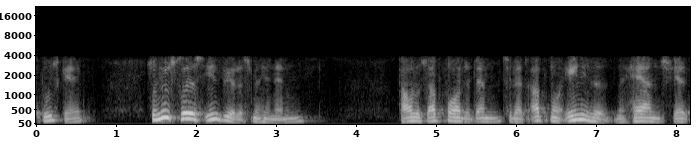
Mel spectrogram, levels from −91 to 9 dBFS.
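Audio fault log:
Throughout: tandem speech coding. The speech passes through AMR-NB at 7.4 kbit/s, G.726 at 24 kbit/s, then AMR-NB again, compounding roughness and warble, with nothing above 3.7 kHz.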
